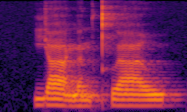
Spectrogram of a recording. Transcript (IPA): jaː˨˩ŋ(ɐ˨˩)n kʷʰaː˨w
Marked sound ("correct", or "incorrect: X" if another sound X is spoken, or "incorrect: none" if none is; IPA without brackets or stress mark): correct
